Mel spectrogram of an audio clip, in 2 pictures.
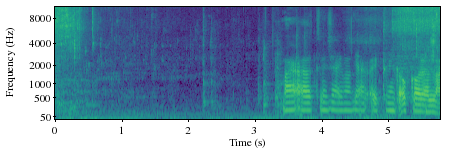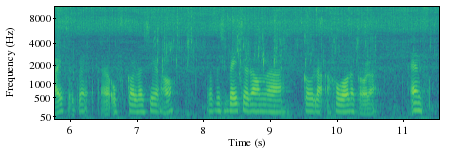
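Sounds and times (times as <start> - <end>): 
tap water running into a sink while rinsing a bottle: 0.0 - 2.5, 5.0 - 11.5
speech: 3.4 - 11.5.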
